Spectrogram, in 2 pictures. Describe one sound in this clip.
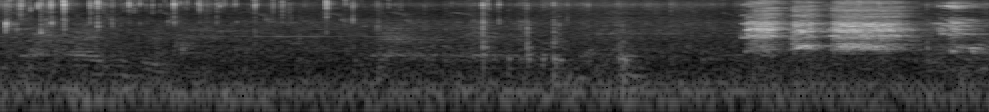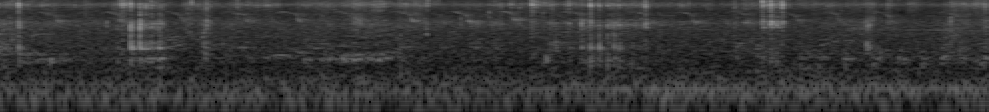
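Wet rice scrapes and squelches against a metal pot.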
